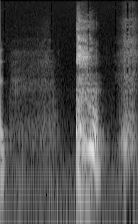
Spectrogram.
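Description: A woman coughs once, short and loud, about a second in, right at a close studio microphone, followed by a softer second cough or throat-clear near the end.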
